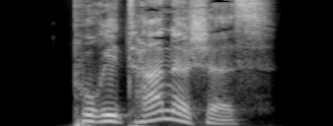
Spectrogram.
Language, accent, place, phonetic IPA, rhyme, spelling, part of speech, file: German, Germany, Berlin, [puʁiˈtaːnɪʃəs], -aːnɪʃəs, puritanisches, adjective, De-puritanisches.ogg
- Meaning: strong/mixed nominative/accusative neuter singular of puritanisch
